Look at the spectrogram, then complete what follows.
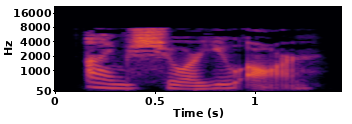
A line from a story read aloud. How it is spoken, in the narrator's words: I said dryly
